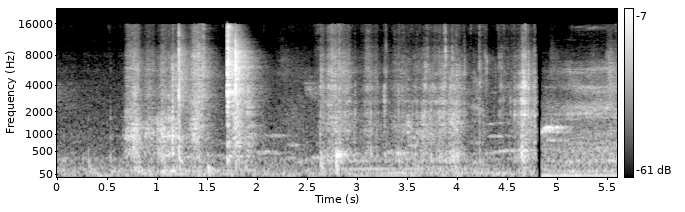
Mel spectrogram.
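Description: Lemon being juiced by hand on a plastic citrus reamer: irregular scraping and squishing strokes as the half is pressed and twisted, with one sharp knock about two seconds in.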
